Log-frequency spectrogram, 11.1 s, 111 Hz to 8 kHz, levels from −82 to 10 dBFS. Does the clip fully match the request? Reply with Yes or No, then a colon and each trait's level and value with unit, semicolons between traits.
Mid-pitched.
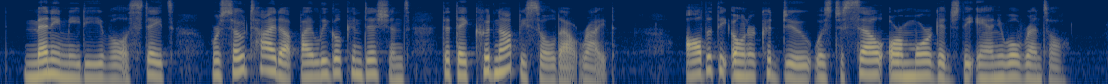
Yes: medium, 170 Hz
